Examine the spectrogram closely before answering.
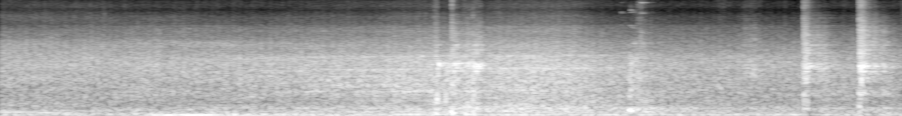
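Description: Steady engine and road-traffic noise with a low rumble that swells a little in the middle. A few sharp metallic clicks and knocks come near the end as a truck clutch disc is handled on its pressure plate.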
